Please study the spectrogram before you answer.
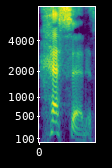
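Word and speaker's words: Chesed (חסד): That word unfailing love is the Hebrew word hesed. You got to say it like like this, okay? Chesed, it's a strong H, chesed.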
